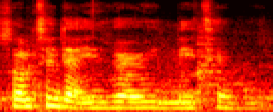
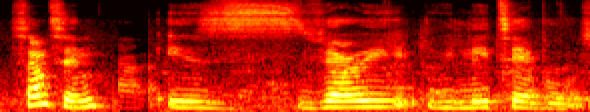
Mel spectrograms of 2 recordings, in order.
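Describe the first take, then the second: First: Fast, brushed-off repeat; quick repeat. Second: Slow emphatic. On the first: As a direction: rattle it off quickly. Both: Shown as a demonstration.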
